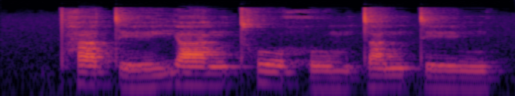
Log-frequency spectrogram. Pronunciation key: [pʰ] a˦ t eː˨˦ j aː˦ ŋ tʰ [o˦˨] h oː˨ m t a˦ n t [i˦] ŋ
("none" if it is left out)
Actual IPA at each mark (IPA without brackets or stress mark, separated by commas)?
pʰ, o˦˨, e˦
